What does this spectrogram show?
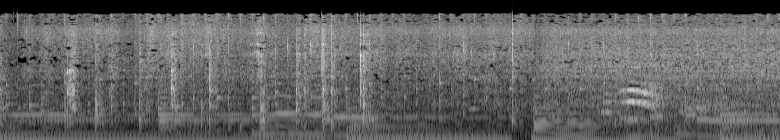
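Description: Chopped onions sizzling in hot oil in a pressure cooker while a spoon stirs them, with repeated clicks and scrapes of the spoon against the pan. Low background music plays underneath.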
